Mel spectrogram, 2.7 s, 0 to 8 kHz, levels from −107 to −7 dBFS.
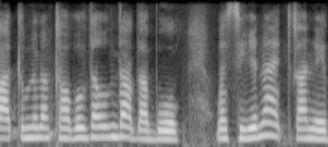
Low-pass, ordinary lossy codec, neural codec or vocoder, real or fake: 7.2 kHz; none; codec, 16 kHz, 1 kbps, FreqCodec, larger model; fake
